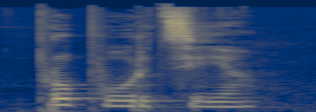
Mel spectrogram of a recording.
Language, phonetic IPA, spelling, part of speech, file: Ukrainian, [prɔˈpɔrt͡sʲijɐ], пропорція, noun, Uk-пропорція.ogg
- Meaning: proportion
